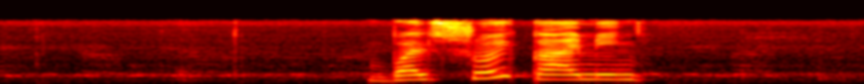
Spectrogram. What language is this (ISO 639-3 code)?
rus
